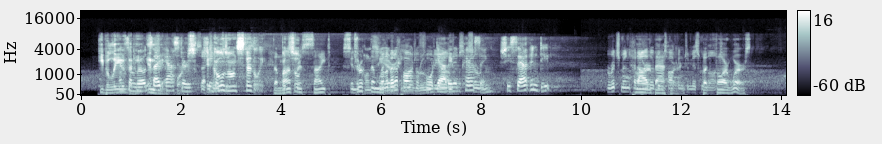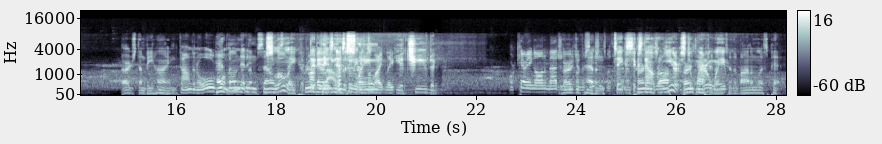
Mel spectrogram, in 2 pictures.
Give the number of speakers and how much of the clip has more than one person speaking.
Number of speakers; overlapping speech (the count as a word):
six, about 54%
